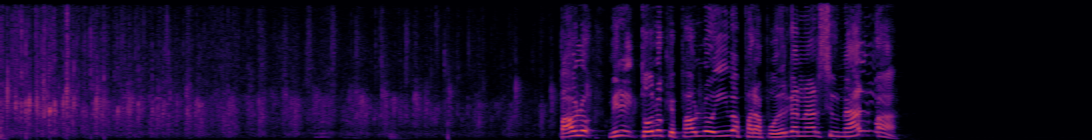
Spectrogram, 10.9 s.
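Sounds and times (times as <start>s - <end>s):
audience applause: 0.0s - 6.5s
speech: 5.6s - 9.0s.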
